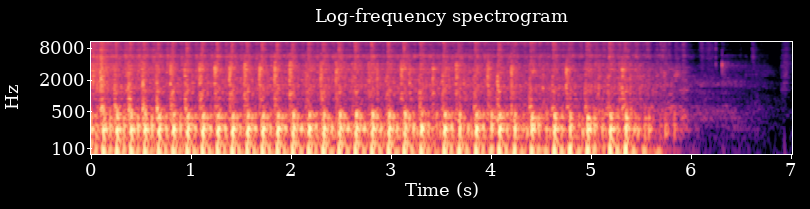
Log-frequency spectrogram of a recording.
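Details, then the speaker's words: 2007 Polaris Hawkeye 300 single-cylinder at idle after CDI/no-spark work, carburetor reassembly and new spark plug: hard regular tapping about three per second fading at shutdown; owner suspects rod knock, unconfirmed, common on Polarises. "have some rod knock, which I don't like, but I know Polaris is... I've owned 3 Polarises, and I have not heard one without rod knock."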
